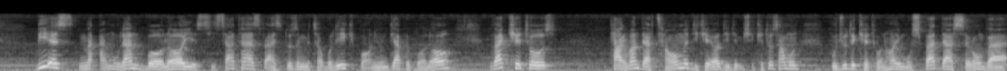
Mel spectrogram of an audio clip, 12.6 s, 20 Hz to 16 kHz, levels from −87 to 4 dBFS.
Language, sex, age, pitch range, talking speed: Persian, male, 50-69, 125-165 Hz, 155 wpm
